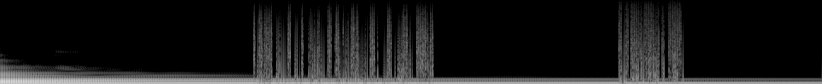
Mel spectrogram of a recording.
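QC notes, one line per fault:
2.54–4.34 s and 6.19–6.83 s, loose connector crackle: irregular bursts of crackle and scratching break into the sound as a worn or dirty contact rapidly makes and breaks, chopping the signal and adding sharp pops wherever DC sits on the line.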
